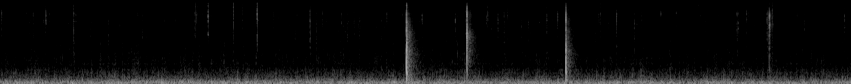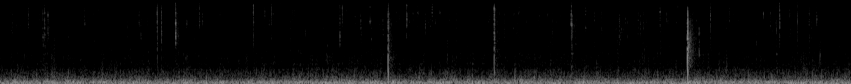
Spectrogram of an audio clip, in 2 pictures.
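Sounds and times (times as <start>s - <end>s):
wood fire rumble: 0.0s - 17.0s
fire crackling: 0.1s - 17.0s
sharp pops of fire: 4.0s - 5.0s, 5.6s - 6.0s, 15.4s - 15.7s.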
